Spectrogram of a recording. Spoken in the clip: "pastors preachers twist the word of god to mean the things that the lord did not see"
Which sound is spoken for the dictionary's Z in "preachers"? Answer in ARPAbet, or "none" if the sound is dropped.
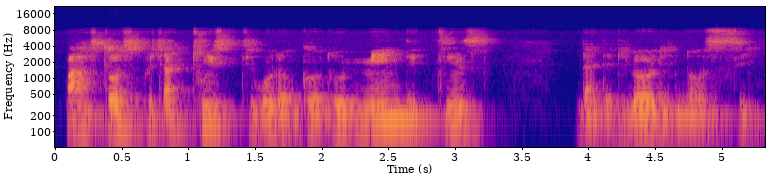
none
